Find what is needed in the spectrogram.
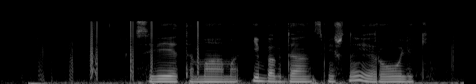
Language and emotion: Russian, sad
